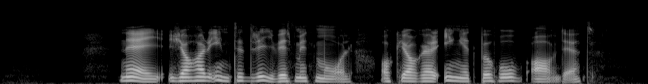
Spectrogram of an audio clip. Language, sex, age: Swedish, female, 67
